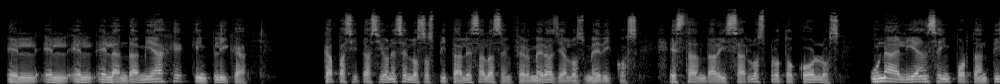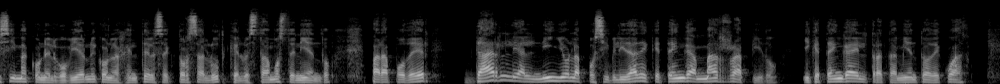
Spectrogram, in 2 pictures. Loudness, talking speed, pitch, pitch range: -27 LUFS, 170 wpm, 110 Hz, 105-130 Hz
